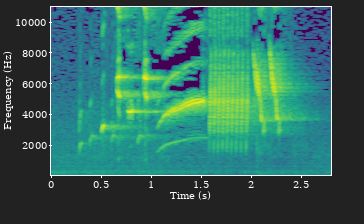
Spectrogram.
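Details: Coupleur European goldfinch delivering a quick run of high chirps that slide into a rising whistled note, then a dense buzzy trill and final sharp twittering notes, over faint low background hum.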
